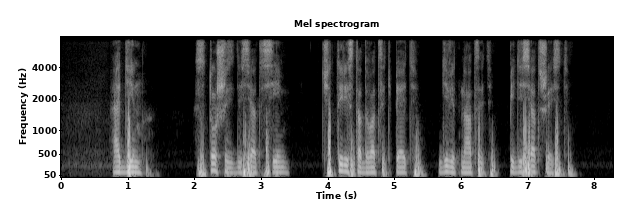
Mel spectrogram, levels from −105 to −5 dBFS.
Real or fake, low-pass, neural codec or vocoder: real; 7.2 kHz; none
